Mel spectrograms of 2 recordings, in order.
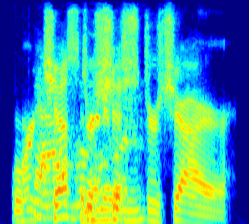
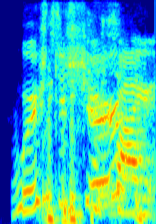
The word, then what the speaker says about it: Worcestershire: advise people to forget how it's spelled and just learn Worcestershire.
